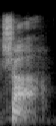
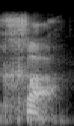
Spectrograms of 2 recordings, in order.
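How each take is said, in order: First: It starts with a plain ch sound. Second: It starts with a raspy throat sound. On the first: The speaker calls it wrong. "It's not cha" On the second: The speaker calls it right. "like you hocking up a loogie"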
